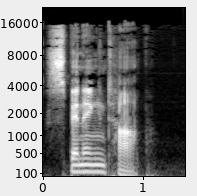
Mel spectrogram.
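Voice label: "spinning top", American English; gcompris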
